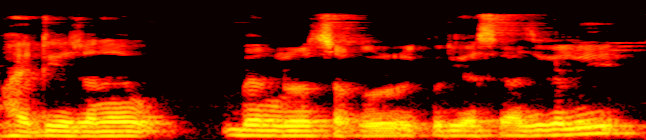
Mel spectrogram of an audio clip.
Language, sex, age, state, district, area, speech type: Assamese, male, 30-45, Assam, Goalpara, urban, spontaneous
